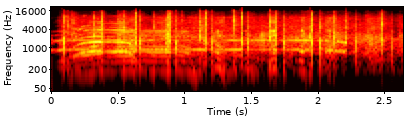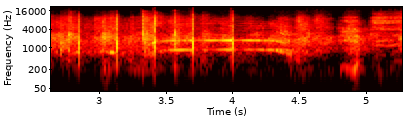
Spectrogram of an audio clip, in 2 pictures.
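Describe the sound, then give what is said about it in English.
Audience applause at a corporate show as a guest speaker is introduced: many brisk, sharp claps forming a lively, uneven patter that holds steady and then eases toward the end. “Put your hands together for Niall Cameron.”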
